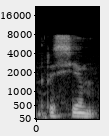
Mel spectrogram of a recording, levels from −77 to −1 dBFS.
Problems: none marked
